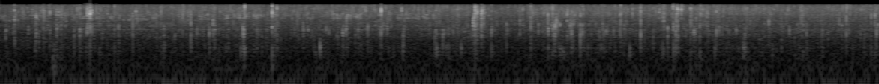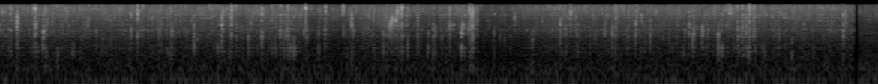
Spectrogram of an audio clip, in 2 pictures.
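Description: Marinated eel fillets frying in hot oil in a stainless steel pan: a steady sizzle with frequent small pops and crackles.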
